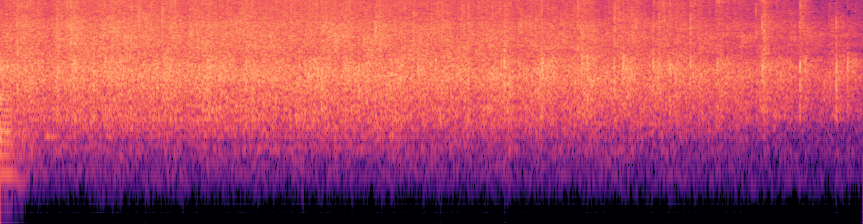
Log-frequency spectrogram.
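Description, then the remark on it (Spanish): Sustained applause from a crowd, given to the Lord, a steady dense wash of clapping that holds at an even, fairly loud level for several seconds before easing slightly at the end. “De un aplauso al Señor.”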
